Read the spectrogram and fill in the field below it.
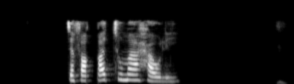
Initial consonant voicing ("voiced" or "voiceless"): voiceless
